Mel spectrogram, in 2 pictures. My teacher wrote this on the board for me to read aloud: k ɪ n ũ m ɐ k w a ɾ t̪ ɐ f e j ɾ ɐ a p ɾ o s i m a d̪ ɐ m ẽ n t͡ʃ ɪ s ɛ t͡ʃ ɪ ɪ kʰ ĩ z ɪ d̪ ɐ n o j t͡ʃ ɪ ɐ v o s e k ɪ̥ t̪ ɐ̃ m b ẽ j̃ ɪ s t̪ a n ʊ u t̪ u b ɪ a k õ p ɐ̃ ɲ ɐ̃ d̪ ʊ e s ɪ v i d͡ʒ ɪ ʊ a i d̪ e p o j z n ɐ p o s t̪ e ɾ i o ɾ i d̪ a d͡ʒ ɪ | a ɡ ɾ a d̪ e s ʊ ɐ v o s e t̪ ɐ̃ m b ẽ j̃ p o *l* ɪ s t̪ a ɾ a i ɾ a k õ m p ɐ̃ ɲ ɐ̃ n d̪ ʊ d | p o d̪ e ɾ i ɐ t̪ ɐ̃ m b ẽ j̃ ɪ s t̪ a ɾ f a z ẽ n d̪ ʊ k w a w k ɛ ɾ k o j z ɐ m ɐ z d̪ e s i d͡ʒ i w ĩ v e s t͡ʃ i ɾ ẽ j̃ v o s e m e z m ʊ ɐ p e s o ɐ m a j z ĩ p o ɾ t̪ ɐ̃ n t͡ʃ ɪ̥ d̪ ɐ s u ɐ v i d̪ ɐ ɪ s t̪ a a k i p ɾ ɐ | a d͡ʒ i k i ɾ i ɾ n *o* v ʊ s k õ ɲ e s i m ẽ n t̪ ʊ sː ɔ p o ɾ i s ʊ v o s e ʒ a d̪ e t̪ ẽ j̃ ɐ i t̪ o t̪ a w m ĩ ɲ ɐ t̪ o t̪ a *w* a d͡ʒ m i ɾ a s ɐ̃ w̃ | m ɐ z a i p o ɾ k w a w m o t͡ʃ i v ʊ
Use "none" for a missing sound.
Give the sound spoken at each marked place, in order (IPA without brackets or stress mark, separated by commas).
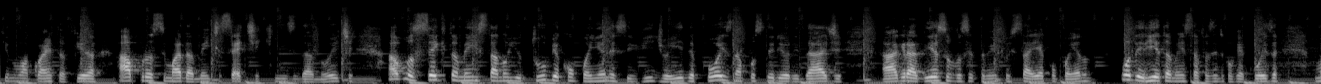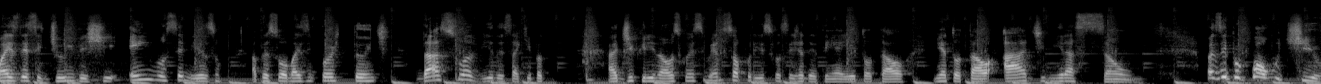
ɾ, ɔ, w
